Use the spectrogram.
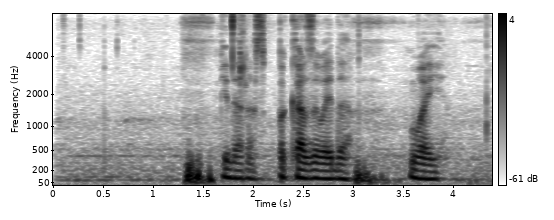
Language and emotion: Russian, neutral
